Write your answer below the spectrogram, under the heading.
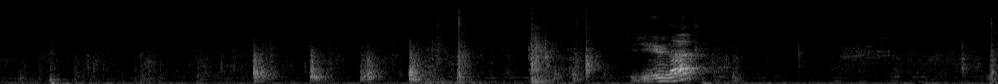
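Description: Between knocks and handling, a rising drawn-out squeal comes as the door swings; dry spring-loaded hinge needing lubrication.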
